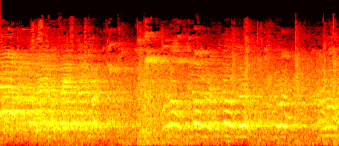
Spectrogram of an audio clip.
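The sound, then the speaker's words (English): A basketball is dribbled during a game, with bounces under a voice and general court noise. The bounce count is unclear. “In with the dribble”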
